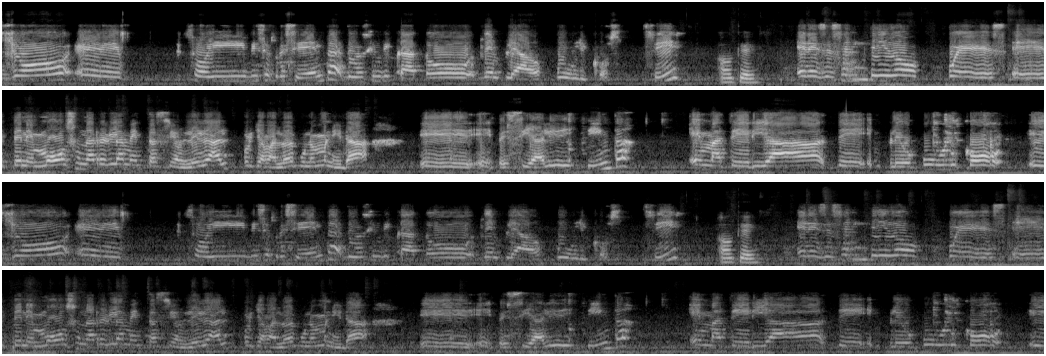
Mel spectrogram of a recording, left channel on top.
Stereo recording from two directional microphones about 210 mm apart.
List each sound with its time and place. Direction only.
0.0 s a sound: 25° left (ahead or behind)
1.9 s speech: 25° left (ahead or behind)
7.2 s a woman's voice: 10° right (ahead or behind)
7.9 s speech: 30° left (ahead or behind)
